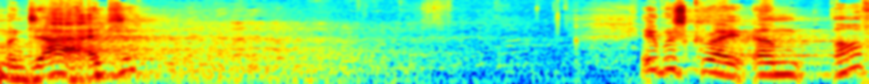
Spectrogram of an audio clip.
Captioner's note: laughing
